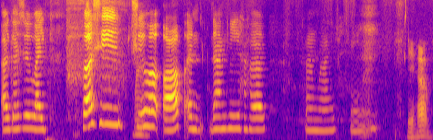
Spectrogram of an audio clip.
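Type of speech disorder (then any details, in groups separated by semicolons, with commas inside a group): Childhood apraxia of speech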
